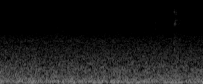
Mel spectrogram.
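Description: Heavy rain falling outside: a steady, even hiss.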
